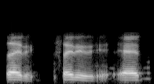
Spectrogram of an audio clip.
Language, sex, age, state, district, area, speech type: Kannada, male, 60+, Karnataka, Udupi, rural, conversation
